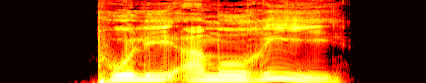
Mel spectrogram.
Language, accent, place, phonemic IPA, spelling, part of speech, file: German, Germany, Berlin, /ˌpoːliamoˈʁiː/, Polyamorie, noun, De-Polyamorie.ogg
- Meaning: polyamory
